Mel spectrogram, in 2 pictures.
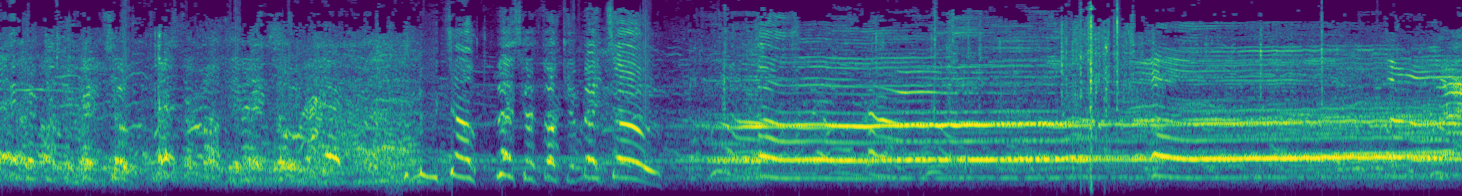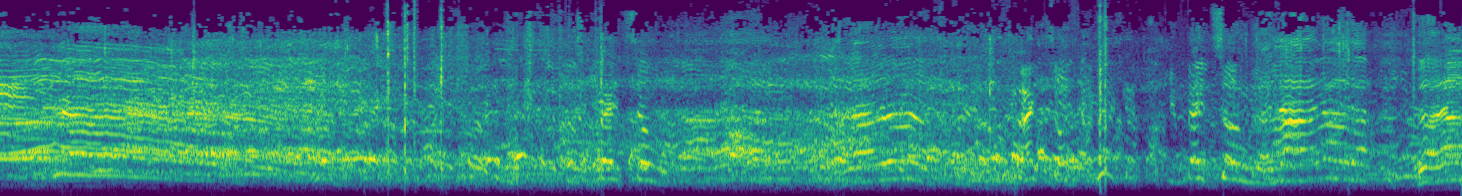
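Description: Young men shout and cheer with excitement close by.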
